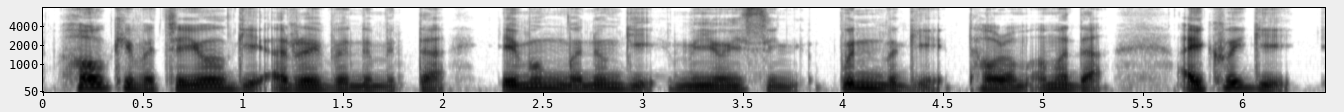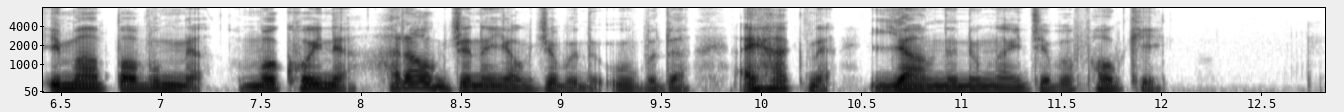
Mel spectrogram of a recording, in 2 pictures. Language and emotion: Manipuri, happy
